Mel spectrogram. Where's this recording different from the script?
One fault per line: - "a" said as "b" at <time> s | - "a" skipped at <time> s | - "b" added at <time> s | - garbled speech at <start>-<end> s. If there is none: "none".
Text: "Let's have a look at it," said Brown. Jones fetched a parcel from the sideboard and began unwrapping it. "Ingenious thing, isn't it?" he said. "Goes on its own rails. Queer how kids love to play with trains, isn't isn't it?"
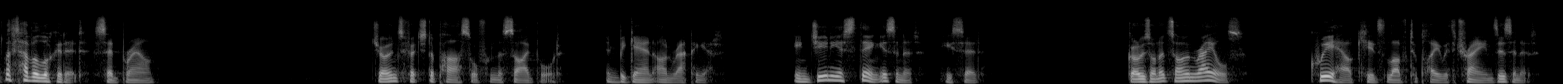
- "isn't" skipped at 15.2 s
